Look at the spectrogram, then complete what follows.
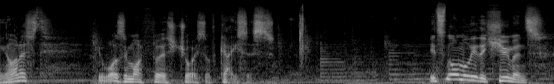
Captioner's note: clicks tongue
